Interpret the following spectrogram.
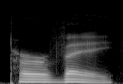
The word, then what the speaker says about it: purvey: vowel group 6 because e y here is representing the long a sound purvey purvey we do not wish to purvey a sense of doom and gloom per vay two syllables first syllable per two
